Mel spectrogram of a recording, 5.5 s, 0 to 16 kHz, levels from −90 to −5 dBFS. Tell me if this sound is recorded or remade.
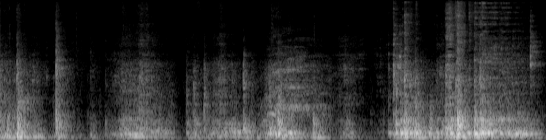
recorded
